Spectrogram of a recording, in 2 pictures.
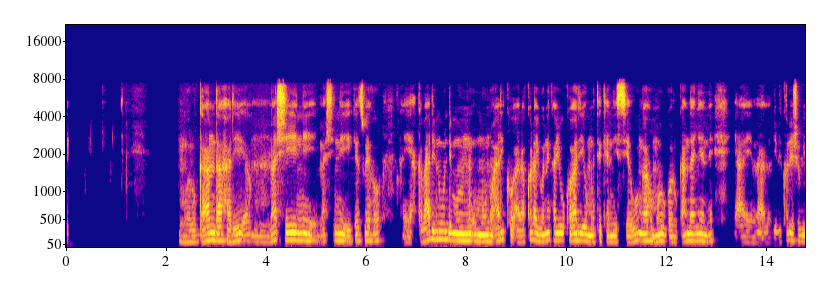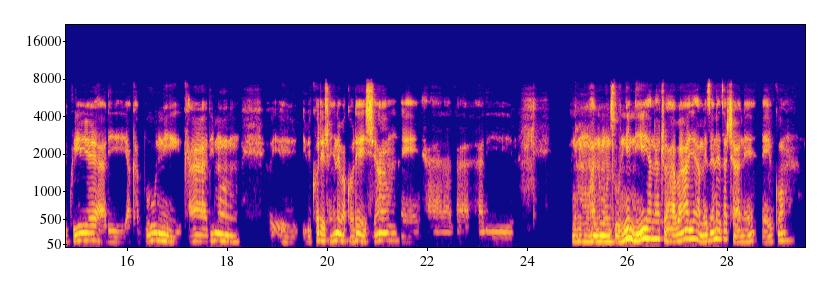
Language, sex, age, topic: Rundi, male, 25-35, education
